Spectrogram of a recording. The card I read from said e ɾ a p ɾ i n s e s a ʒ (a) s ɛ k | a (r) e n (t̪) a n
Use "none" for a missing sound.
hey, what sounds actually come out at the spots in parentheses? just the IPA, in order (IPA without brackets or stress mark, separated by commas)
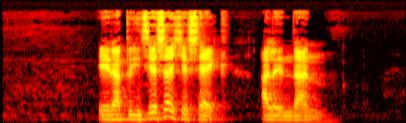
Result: e, l, d̪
